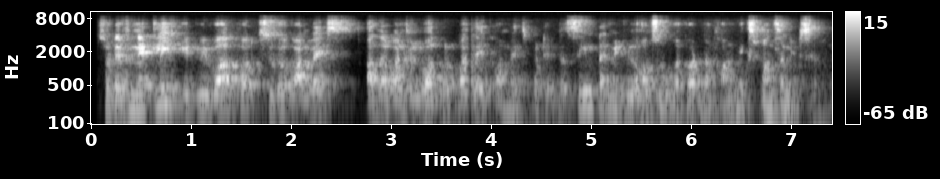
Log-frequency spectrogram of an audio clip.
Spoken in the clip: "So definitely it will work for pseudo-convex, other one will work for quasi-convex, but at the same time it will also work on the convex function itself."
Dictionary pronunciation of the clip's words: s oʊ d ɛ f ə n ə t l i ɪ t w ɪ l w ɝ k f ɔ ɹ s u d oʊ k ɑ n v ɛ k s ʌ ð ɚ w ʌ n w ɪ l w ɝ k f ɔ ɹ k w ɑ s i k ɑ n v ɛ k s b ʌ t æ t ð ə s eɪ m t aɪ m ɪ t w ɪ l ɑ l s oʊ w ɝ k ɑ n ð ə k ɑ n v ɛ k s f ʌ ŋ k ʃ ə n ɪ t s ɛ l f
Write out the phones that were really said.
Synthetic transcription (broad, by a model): s oʊ d ɛ f ə n ə t l i ɪ t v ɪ l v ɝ k f ɔ ɹ s u d oʊ k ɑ n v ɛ k s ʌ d ɚ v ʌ n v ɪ l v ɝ k f ɔ ɹ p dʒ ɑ i k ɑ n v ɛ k s b ʌ t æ t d ə s eɪ m t aɪ m ɪ t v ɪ l ɑ l s oʊ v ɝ k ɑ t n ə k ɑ n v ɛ k s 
